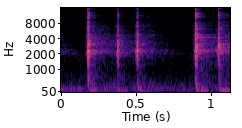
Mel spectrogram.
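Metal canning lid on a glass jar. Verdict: Sealed.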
